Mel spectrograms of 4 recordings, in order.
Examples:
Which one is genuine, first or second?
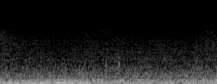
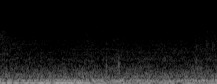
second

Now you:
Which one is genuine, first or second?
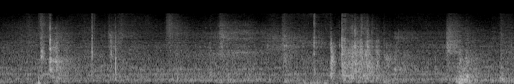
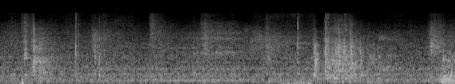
second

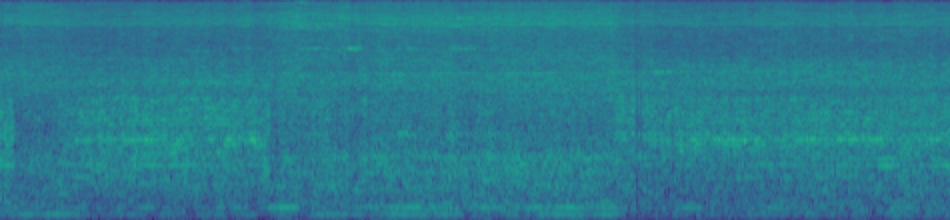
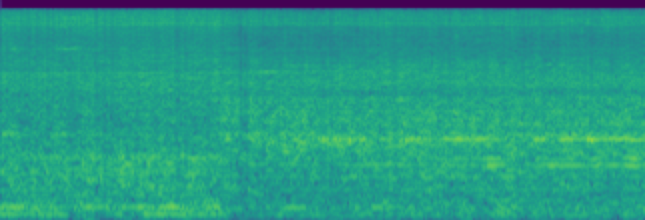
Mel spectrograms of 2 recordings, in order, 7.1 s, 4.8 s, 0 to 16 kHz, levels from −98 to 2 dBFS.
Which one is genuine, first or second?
first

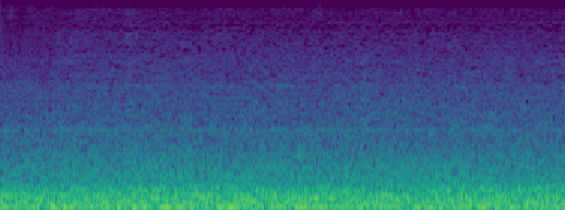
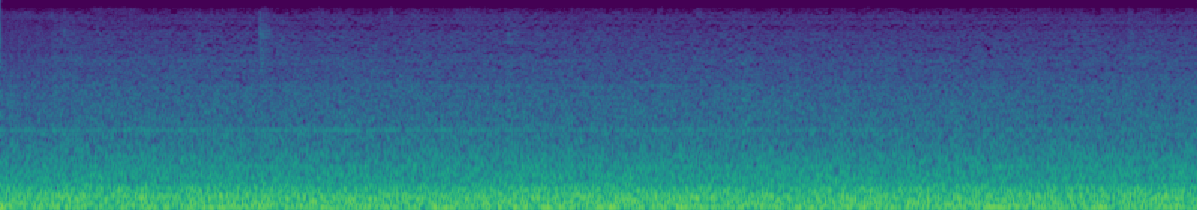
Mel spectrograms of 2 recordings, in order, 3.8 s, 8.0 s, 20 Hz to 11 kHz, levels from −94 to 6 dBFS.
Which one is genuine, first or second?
second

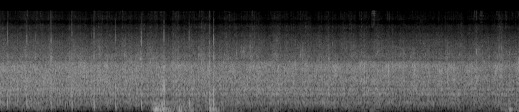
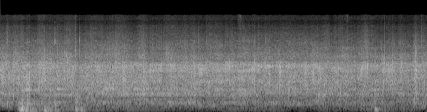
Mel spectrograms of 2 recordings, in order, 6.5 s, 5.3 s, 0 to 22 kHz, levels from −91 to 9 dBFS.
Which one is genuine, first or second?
first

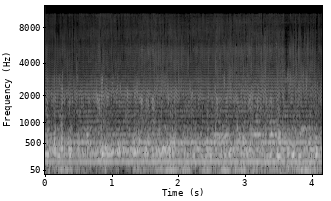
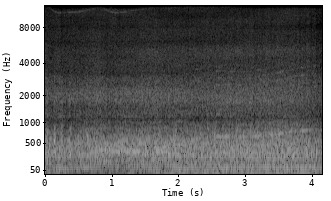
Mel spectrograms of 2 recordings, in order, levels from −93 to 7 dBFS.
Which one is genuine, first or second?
second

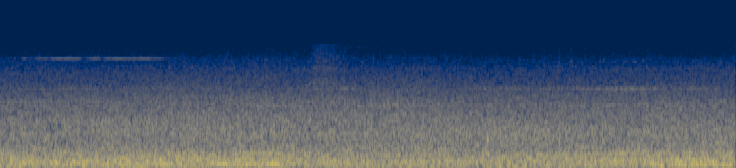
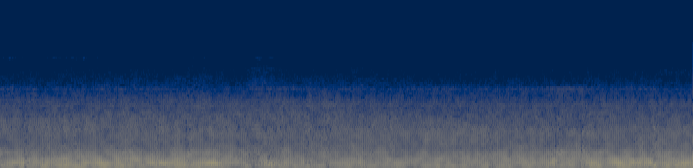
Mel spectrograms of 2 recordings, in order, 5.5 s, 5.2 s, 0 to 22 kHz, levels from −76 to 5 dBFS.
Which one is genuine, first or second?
first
